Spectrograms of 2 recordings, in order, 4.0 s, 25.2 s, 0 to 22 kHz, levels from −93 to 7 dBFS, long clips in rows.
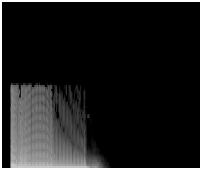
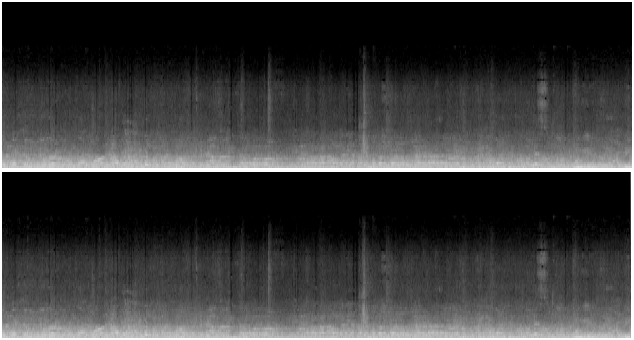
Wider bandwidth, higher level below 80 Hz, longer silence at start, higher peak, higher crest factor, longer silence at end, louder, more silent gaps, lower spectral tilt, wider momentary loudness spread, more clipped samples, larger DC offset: about the same, 11 kHz vs 11.5 kHz; first, -22 dBFS vs -28 dBFS; first, 0.2 s vs 0 s; second, -12 dBFS vs -2 dBFS; second, 8 dB vs 18 dB; first, 2.05 s vs 0 s; about the same, -19 LUFS vs -20 LUFS; neither; second, -6 dB/octave vs -8.5 dB/octave; about the same, 6 LU vs 4 LU; neither; neither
